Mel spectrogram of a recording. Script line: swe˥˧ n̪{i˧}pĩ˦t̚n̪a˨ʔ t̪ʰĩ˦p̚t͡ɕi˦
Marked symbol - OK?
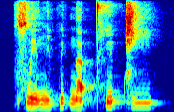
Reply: yes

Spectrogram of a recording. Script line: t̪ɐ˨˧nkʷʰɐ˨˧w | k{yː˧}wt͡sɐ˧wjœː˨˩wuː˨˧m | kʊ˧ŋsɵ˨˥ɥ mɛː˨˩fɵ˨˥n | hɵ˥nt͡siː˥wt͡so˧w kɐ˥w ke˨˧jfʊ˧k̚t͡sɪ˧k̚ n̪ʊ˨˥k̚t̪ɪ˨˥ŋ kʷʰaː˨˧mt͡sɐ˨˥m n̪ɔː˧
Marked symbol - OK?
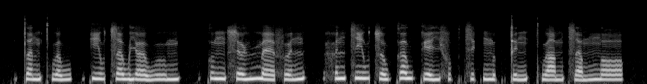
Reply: no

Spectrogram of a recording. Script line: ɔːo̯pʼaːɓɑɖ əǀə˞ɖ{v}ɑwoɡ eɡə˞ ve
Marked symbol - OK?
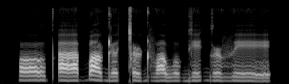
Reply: yes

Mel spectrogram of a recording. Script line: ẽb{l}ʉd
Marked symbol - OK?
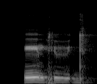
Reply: no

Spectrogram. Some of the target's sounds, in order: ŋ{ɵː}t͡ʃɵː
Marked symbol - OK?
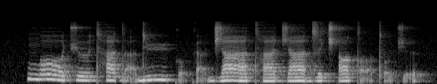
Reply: no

